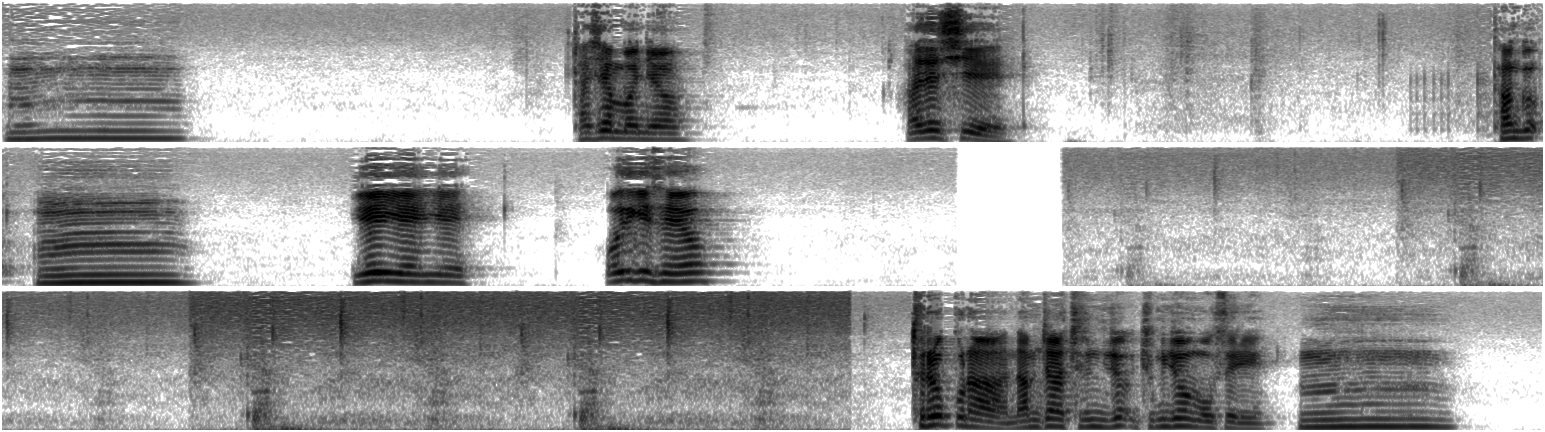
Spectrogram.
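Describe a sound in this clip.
A man speaks quietly into a microphone in short bursts, in a hushed, tense voice.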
